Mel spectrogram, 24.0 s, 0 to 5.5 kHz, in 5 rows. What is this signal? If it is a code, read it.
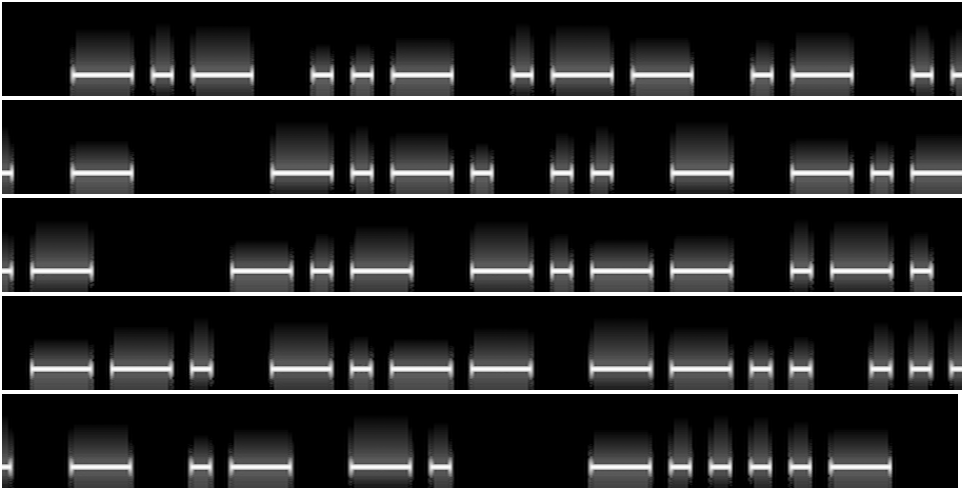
Morse code, heard as a keyed tone, about 12 wpm, 600 Hz. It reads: KUWAIT CITY KYRGYZSTAN -
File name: CW / Practice / NationalCapitals12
